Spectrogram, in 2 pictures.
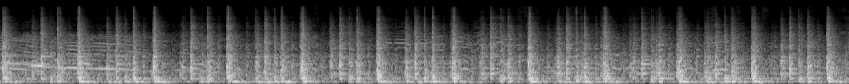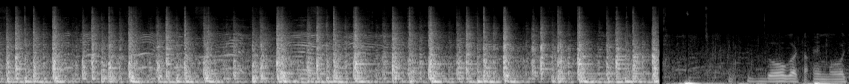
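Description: Loud, fast drumming with music, played for dancing, with dense, rapid strokes throughout. It cuts off abruptly about fifteen seconds in.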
